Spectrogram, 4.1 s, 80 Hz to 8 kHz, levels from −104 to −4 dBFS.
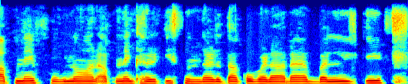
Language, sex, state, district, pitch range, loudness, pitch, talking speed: Hindi, female, Uttarakhand, Uttarkashi, 180-200 Hz, -15 LUFS, 185 Hz, 190 wpm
